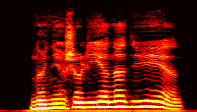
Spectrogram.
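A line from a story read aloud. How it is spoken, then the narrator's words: Groaning. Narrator (Russian): простонала Джессика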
